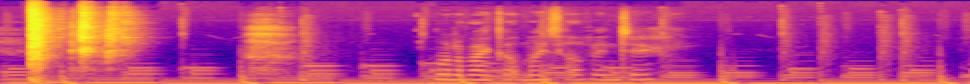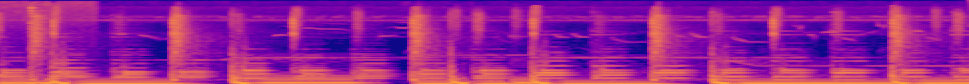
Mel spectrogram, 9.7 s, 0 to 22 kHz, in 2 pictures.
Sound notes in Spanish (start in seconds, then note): 1.2 suspira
